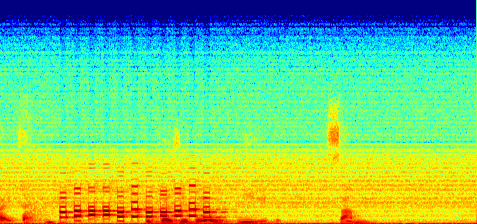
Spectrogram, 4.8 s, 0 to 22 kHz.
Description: DTMF, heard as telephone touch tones, dialled by machine, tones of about 60 ms, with room echo. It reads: 18004647891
